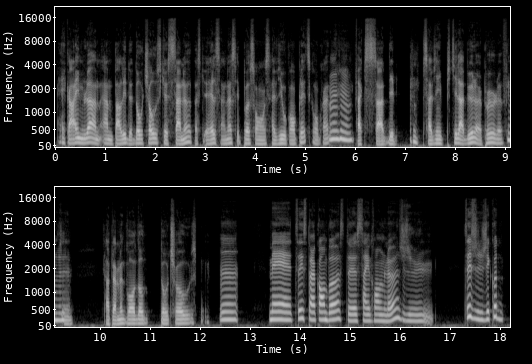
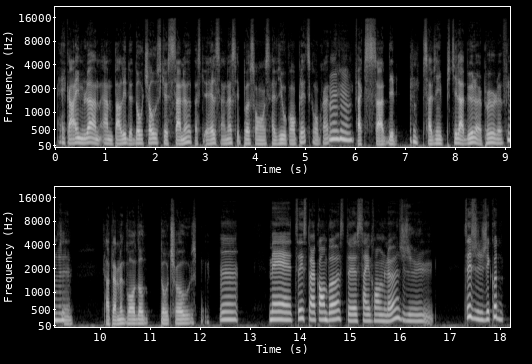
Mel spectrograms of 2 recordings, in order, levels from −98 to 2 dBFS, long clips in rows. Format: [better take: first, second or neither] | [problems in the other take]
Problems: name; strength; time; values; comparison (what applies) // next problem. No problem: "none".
neither | none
